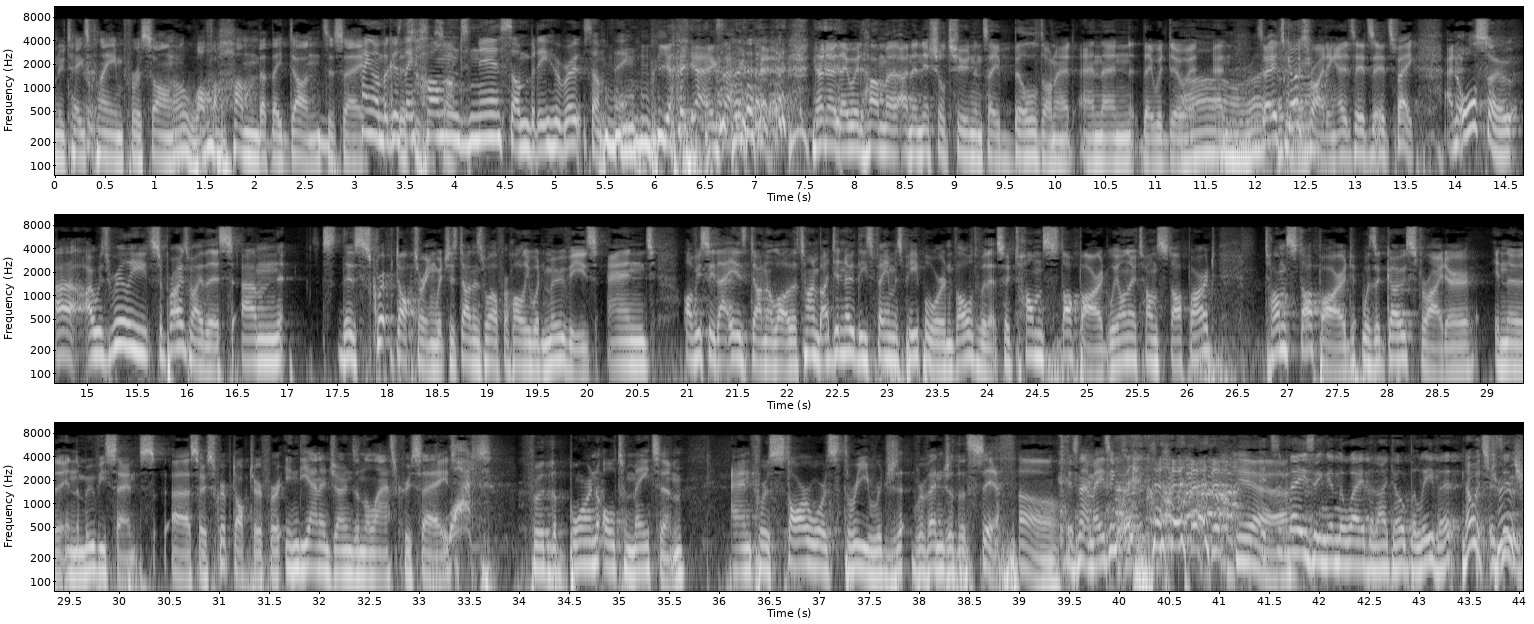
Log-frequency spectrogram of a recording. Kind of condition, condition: setting, live audience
